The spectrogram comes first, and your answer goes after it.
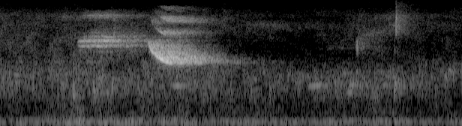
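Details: Baby monkey Duke, hurt near mother Duchess, lets out a soft rising whine followed by one loud squeal that falls in pitch. Faint chirps follow, over a low rumbling background.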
